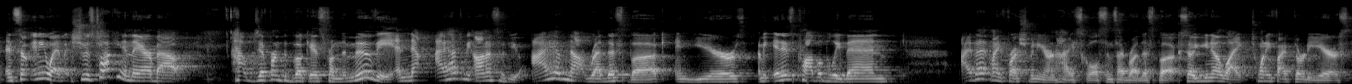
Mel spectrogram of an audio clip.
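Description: A man in his forties with an American accent, chatting casually to camera in an excitable, rambling way with lots of "like". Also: a little high, quick pace. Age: 40s. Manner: excitable, rambling, peppers talk with "like". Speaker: book vlogger. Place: living room, indoors. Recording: echoey living room.

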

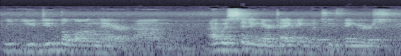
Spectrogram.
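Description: A man's voice: mid-range voice, moderate pace. An older man giving an informal, rambling, anecdotal talk on stage, answering questions from an audience. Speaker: speaker, science fiction writer. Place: on stage in an event hall. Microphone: far camera microphone. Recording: echoey hall from far off, noisy.

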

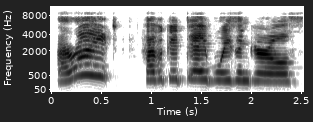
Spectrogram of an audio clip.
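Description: A woman's voice: sits high, lively intonation, measured pace, a bit bright, muffled recording. A woman in her forties, an elementary teacher, reading a story aloud to young children with sing-song, exaggerated emphasis and speaking to them directly. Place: small indoor classroom with cabinets and whiteboard.

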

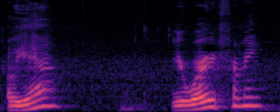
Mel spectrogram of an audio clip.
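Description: Man reading a hostile, defensive older brother; husky, on the low side. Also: fast. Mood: angry. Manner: angry, swearing, defensive. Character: defiant young man, slacker older brother.

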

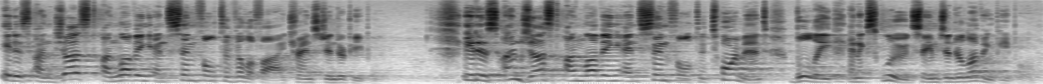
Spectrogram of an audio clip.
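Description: A man's voice: high-pitched, animated, moderate pace, pushed and bright. A middle-aged man preaching a sermon in a large church sanctuary, emphatic and rhythmic, building phrases through repetition. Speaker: pastor. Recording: echoey hall reverb.

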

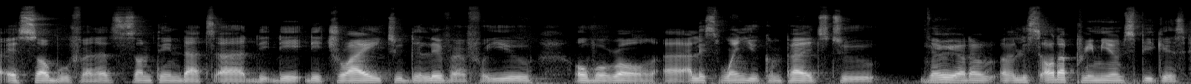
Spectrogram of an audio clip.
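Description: A man with a very low, mellow voice presents a product review off the cuff. He talks haltingly, doubling back on phrases and repeating words to drive his point home. The tone stays dark and relaxed. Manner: halting, repetitive, emphatic on key words. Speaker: product reviewer, channel host. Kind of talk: unscripted product review voice-over.

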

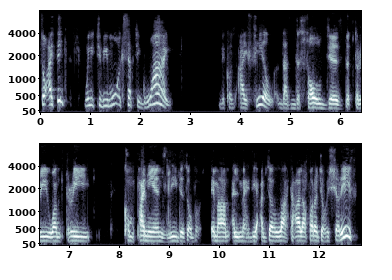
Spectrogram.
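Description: A man's voice: mid-range voice, normal speed, husky, dry recording, highs cut off. A man in his thirties from Iraq, a guest speaker in a religious discussion on a video call, earnest and repeating words as he thinks. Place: home room on a video call.

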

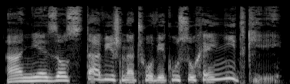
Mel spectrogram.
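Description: A man's voice: high-pitched, animated, unhurried, vocal fry, darkish tone, no room sound, studio quality, pitched above the performer's own voice, full character voice. A man voicing a self-important, sly village official who talks in an emphatic, colloquial, wheedling way, in an audiobook. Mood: grudging bantering.

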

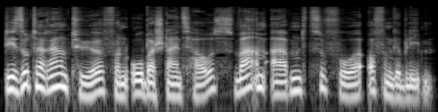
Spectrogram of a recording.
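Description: A man narrating an audiobook in the first person, measured and expressive. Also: medium pitch, dry recording, studio quality.

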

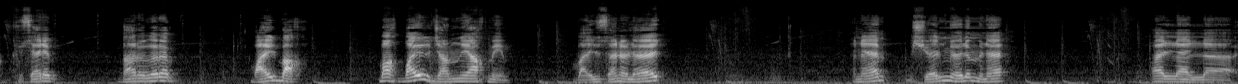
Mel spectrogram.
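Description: A man's voice: a little high, bright, forceful tone. A man voicing a brash, grumbling, slangy macho man turned reluctant superhero in a cartoon parody. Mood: blustering, then exasperated. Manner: blustering, slangy, threatening then sentimental. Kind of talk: cartoon parody character dub.

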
